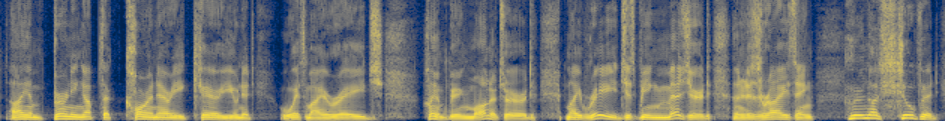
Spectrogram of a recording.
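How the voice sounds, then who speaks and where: A man in his seventies giving a dramatic first-person reading of his memoir, blunt and profane, swinging between hushed low tones and raised outbursts. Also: clean tone, no room sound, studio quality. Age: 70s. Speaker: memoir reader.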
